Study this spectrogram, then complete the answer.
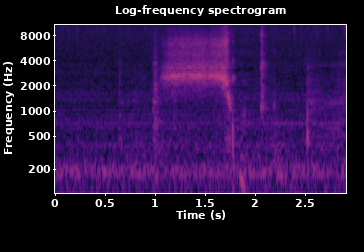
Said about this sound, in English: Hold on. I'm cleaning off the record right now. A little dusty.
